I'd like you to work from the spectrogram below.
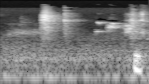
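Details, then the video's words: Pet parakeets chattering while playing together indoors; a quick run of high, scratchy chirps and warbled notes, with a low thump near the end and faint room noise beneath. "Parakeet Pillow Talk: two parakeets converse and play"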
